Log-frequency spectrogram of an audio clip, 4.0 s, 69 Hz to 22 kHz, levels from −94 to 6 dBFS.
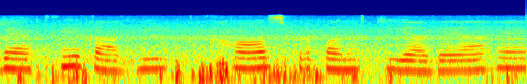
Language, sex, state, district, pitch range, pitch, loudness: Hindi, female, Punjab, Fazilka, 175-200 Hz, 190 Hz, -16 LUFS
